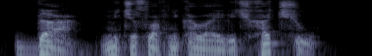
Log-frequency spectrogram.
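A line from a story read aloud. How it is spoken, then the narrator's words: Sharp. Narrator (Russian): резко сказал Ванзаров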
